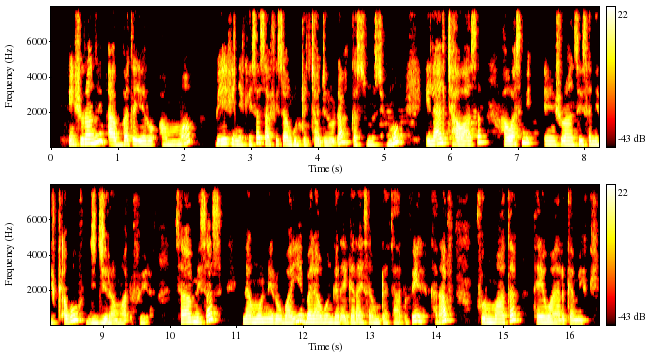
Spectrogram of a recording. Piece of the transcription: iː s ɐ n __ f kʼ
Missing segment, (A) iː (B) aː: A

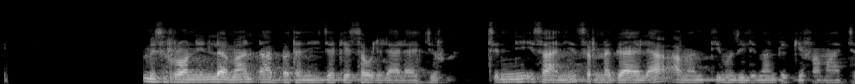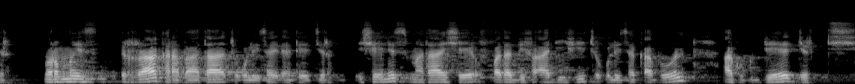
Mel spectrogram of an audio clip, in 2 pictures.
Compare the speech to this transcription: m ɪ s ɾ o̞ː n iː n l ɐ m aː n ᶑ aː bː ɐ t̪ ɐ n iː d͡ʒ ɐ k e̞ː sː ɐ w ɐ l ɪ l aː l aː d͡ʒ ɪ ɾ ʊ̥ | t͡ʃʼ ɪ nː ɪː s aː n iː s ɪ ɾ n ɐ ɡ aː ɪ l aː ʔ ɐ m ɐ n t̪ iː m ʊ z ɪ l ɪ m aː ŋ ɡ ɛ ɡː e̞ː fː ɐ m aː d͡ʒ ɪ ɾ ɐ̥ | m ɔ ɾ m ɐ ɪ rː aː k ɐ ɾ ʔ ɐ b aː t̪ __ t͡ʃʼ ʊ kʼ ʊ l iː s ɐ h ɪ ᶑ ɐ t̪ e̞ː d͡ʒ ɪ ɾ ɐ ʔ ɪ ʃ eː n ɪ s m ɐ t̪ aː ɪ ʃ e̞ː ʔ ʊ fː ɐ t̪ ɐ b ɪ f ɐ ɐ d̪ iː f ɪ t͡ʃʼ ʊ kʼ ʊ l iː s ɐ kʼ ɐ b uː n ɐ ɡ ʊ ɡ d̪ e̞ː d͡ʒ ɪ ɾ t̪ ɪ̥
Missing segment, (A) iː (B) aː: B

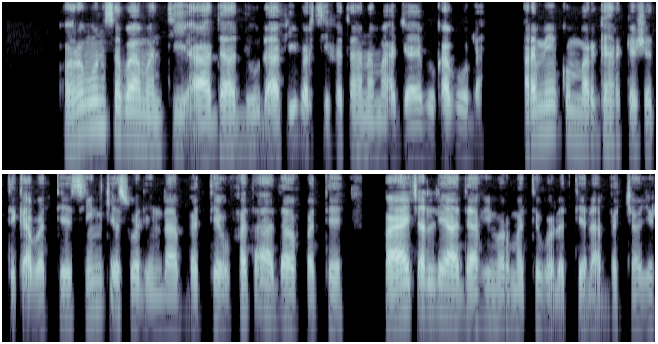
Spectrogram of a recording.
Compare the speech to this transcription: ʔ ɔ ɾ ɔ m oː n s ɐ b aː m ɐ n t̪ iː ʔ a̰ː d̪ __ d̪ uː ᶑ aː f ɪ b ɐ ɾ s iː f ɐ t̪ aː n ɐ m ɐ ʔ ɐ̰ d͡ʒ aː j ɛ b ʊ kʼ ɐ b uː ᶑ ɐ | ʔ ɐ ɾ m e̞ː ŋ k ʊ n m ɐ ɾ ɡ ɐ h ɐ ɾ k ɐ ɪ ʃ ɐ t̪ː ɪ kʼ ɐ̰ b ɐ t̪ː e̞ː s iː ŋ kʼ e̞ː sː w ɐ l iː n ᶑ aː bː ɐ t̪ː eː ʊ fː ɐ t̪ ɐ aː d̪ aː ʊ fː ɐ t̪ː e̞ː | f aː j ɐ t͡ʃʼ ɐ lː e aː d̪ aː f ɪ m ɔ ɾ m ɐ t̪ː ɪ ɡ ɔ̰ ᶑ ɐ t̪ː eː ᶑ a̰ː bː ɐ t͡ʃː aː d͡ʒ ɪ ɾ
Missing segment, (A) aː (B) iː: A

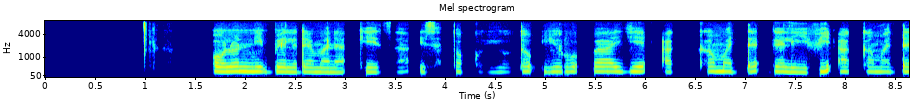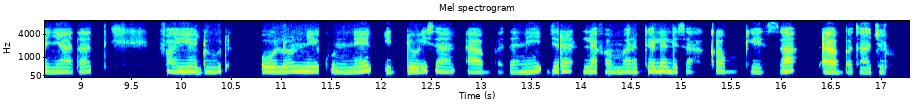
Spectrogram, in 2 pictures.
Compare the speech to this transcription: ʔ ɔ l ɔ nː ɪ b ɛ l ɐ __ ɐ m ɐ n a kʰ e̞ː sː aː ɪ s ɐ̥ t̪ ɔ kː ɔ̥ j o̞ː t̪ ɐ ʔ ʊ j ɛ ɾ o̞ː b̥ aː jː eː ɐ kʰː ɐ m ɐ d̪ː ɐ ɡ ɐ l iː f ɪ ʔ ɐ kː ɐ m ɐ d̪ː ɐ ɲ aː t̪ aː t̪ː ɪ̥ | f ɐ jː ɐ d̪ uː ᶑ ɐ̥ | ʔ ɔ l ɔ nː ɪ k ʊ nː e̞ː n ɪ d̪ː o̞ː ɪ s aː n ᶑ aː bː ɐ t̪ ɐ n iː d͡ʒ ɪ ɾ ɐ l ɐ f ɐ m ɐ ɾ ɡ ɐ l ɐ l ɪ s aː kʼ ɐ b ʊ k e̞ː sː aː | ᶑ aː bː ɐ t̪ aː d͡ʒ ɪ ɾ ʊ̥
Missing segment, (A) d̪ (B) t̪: A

